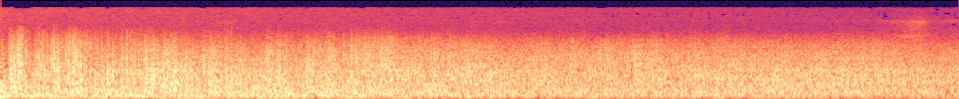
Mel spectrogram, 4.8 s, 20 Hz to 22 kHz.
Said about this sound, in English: At zero minus 15 seconds, a warning tone sounds in the plane. The atomic bomb.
